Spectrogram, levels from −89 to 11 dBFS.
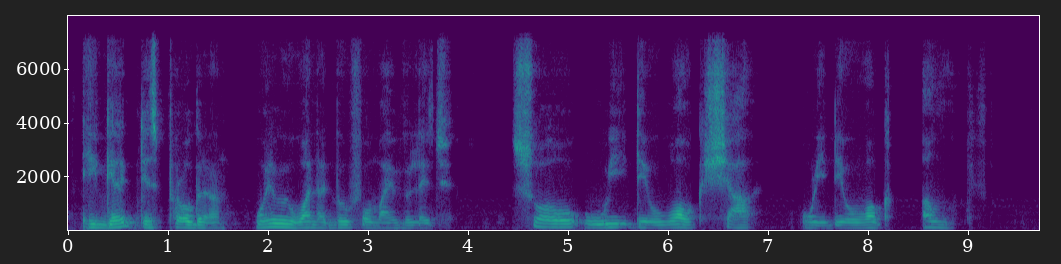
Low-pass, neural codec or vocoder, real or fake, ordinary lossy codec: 7.2 kHz; codec, 16 kHz in and 24 kHz out, 0.6 kbps, FocalCodec, streaming, 4096 codes; fake; none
